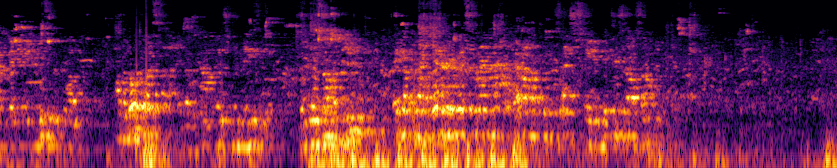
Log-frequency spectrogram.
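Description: A crowd murmurs and chatters in the stands.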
